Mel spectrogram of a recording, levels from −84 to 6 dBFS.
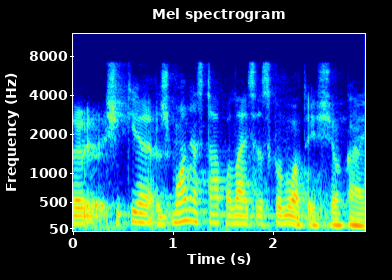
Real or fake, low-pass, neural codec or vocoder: fake; 7.2 kHz; codec, 16 kHz, 4 kbps, X-Codec, HuBERT features, trained on general audio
